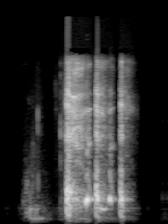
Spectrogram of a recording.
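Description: A woman coughs in a rapid fit: a soft throaty lead-in followed by three or four harsh, loud coughs in quick succession, with no talking.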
